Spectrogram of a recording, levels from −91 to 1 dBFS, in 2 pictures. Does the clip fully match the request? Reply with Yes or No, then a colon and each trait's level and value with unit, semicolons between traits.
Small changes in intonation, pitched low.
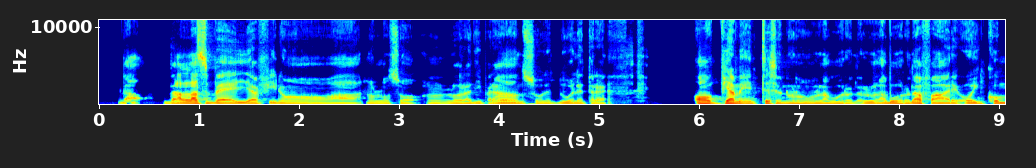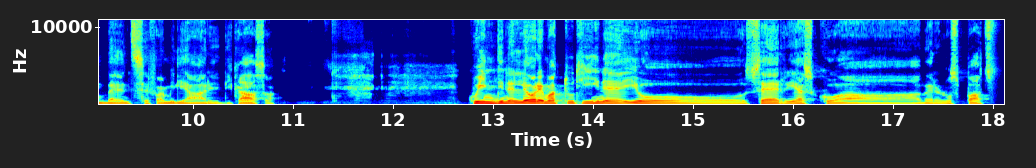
No: average, 3.2 semitones; low, 110 Hz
